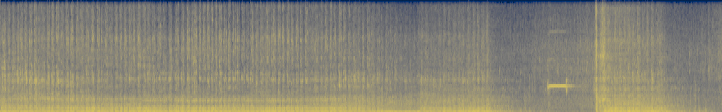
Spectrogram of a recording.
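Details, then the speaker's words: Outboard engine swapped onto a customer boat: even beat for several seconds, shuts off, then restarts instantly warm and settles steady; good hot restart. "Good hot restart. That's a runner."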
